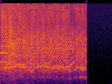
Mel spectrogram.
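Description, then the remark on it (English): A crowd cheers and applauds in a dense, steady, loud roar of clapping and voices, then it cuts off abruptly after under two seconds. “And the crowd cheers.”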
